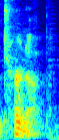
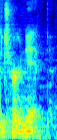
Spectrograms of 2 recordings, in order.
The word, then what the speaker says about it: turnip: turnip turnup interesting it's a turnip I usually pronounce it turnup t r n u i pronounce it but it's actually turnip interesting all right New York minute Mario Circuit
